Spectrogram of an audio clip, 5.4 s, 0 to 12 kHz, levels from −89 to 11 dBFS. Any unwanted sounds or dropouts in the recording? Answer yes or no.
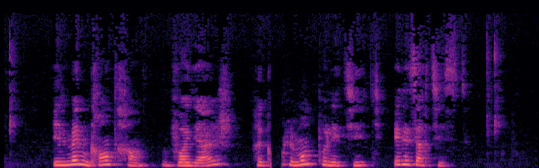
yes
